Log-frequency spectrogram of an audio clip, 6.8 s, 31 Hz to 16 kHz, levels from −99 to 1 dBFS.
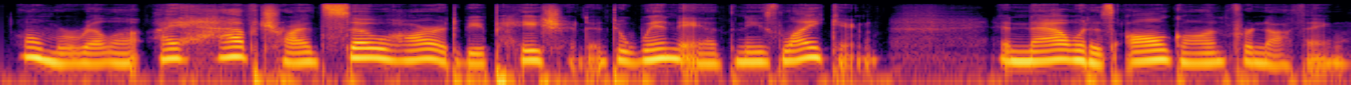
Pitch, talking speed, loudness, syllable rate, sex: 190 Hz, 205 wpm, -17 LUFS, 5.1 syllables/s, female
